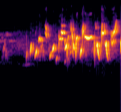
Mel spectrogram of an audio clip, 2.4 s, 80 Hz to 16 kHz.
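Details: European goldfinch in a garden in Uddel, the Netherlands, April 2013, giving a quick, lively run of high twittering and jingling notes after a faint start.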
